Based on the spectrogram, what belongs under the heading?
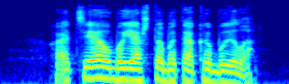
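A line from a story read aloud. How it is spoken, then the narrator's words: Grumbled. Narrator (Russian): пробурчал он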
